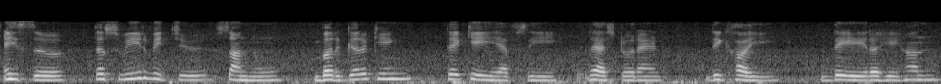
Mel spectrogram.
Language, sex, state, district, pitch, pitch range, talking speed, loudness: Punjabi, female, Punjab, Kapurthala, 205 Hz, 190-225 Hz, 85 wpm, -18 LUFS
